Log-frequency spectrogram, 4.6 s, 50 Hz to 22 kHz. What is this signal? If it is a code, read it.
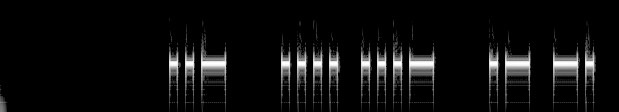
Morse code, heard as a keyed tone, about 20 wpm, 700 Hz. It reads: U HV AN
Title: Sentences from Top 400 Words and Abbreviations 20wpm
